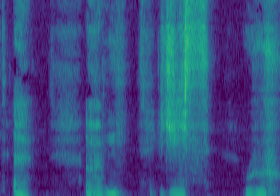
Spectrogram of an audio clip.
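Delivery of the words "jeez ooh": put-on meek cartoon alien voice. Showing another speaker an impression: Kif from Futurama voice. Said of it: "listen to my kiff from Futurama".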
